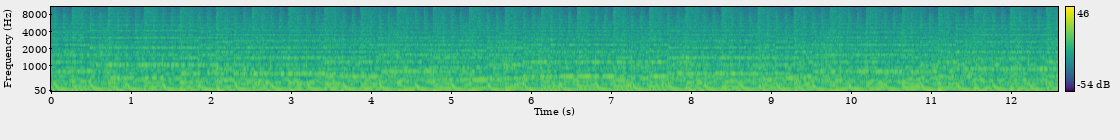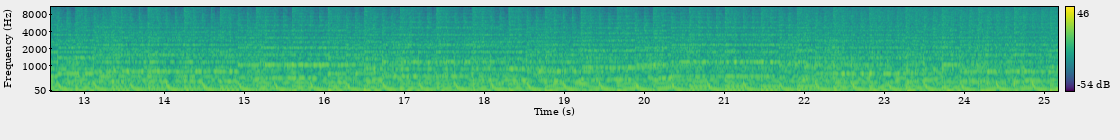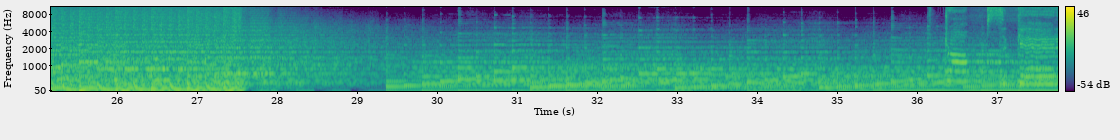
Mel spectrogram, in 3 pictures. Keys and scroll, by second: 3.9 alt+shift+super+e.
